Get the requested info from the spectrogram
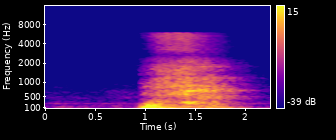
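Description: A man coughing hard into his fist: one loud, sudden cough about a second in that fades out over just under a second.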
